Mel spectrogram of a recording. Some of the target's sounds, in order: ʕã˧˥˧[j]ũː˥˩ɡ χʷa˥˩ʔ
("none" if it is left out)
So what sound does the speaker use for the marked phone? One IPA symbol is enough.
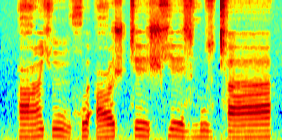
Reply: ç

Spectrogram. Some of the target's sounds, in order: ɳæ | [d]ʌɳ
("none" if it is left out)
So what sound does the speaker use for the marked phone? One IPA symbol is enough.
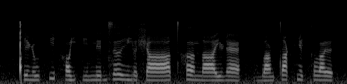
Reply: b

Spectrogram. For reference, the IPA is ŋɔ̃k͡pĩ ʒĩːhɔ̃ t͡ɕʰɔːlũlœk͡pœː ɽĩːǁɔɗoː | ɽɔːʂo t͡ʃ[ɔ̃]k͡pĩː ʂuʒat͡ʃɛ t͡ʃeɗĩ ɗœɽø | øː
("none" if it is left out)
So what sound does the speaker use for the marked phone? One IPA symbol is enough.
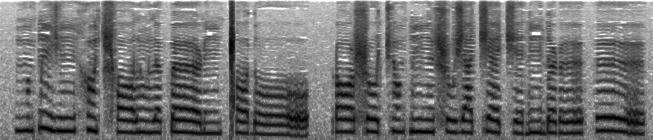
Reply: ɔ̃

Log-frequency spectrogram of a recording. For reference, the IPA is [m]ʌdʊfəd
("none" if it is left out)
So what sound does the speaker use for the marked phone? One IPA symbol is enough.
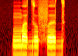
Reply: ŋ͡m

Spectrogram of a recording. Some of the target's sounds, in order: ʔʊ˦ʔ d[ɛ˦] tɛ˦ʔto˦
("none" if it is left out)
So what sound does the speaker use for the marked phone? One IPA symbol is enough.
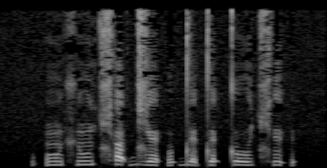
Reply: ɛ̰˦˨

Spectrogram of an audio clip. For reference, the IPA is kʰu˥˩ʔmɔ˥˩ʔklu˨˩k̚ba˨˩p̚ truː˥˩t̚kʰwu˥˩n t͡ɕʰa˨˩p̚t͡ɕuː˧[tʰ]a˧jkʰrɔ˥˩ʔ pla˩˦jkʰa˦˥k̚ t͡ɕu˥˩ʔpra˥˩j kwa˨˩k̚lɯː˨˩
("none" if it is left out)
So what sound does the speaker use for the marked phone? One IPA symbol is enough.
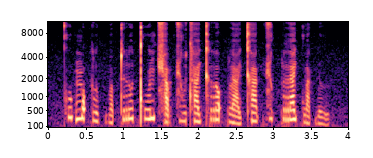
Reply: tʰ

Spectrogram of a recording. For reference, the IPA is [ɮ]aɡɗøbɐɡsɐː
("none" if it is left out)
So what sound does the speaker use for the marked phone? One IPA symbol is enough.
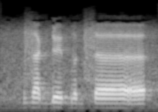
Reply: z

